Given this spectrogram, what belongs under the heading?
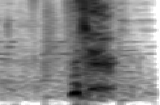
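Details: Simulated wet sneeze for a street prank, made with a sneeze sound and a water spray bottle: a single loud, wet, spraying sneeze burst, with a bystander reacting.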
